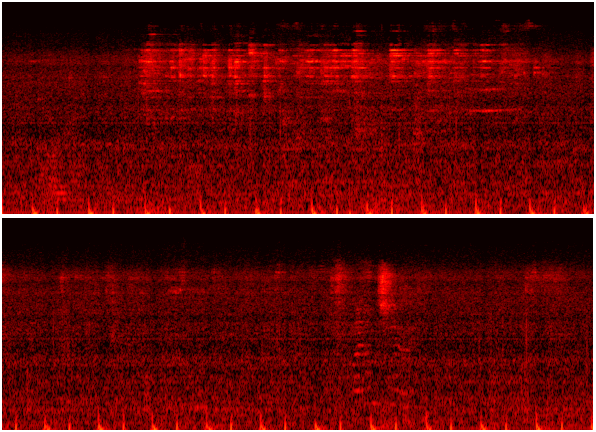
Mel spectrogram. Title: Heartbeat Sound | “Thinking About You” | Black screen version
